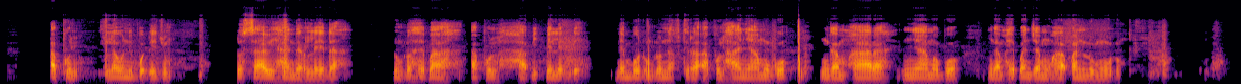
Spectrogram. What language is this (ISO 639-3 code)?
ful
